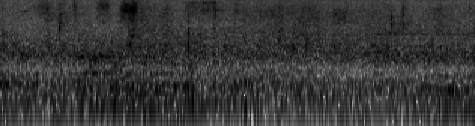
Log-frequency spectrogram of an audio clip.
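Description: A paintbrush dabs and brushes softly on paper.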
